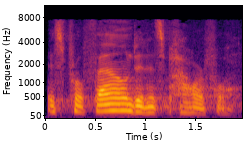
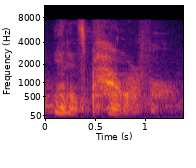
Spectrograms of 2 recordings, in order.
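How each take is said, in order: First: Said in the usual way. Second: Whisper. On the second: Real, not acted. Repeated line, whispered first.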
